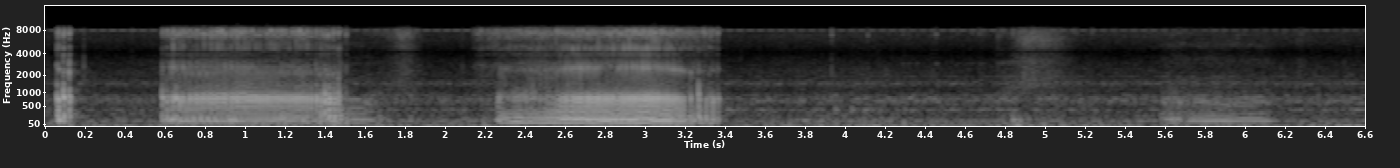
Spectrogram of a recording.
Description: Pug and Boston Terrier snoring.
